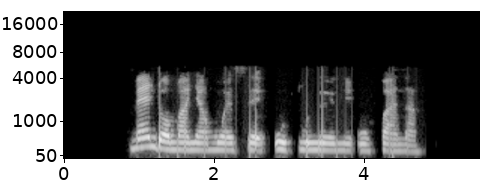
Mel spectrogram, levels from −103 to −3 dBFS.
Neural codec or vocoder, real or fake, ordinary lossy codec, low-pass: none; real; AAC, 48 kbps; 5.4 kHz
